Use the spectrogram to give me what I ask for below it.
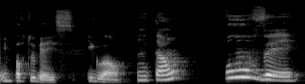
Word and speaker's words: pouvez: Então, pouvez. E aí, esse Z aqui não tem um som, tá? Esse EZ tem o som de E. Então, pouvez.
